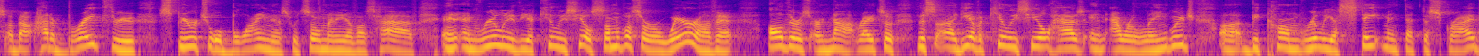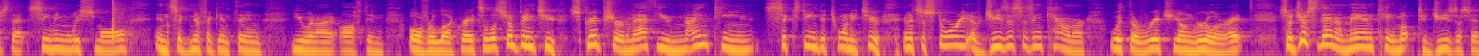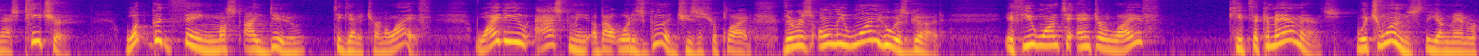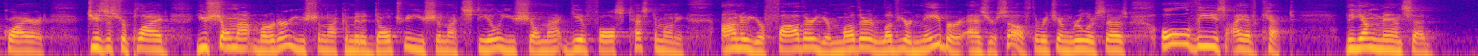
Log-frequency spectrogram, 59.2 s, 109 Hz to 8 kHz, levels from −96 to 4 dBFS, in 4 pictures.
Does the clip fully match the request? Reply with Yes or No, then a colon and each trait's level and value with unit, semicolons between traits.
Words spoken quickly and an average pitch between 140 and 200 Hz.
No: average, 185 wpm; high, 190 Hz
